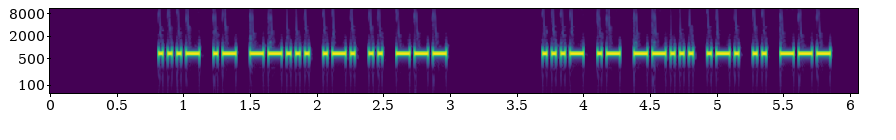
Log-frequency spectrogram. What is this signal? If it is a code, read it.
Morse code, heard as a keyed tone, about 36 wpm, 700 Hz. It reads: VA7RIO VA7RIO
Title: DXCC-100 Call Signs - 6 Characters - Repeated 2x - 35wpm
